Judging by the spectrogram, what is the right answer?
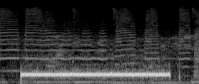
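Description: A single steady telephone ring tone sounds loud and close for about a second and a half on a call back to a store, with silence before and after.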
